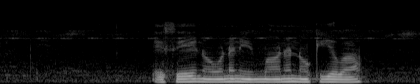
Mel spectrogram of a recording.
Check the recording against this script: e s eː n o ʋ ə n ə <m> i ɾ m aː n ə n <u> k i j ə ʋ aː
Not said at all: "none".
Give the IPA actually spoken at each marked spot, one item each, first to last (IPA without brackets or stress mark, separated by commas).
n, o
